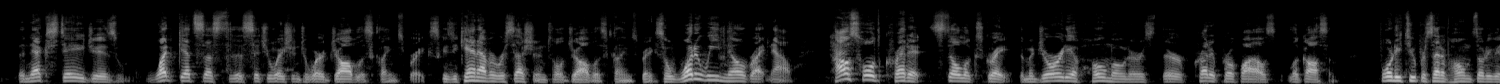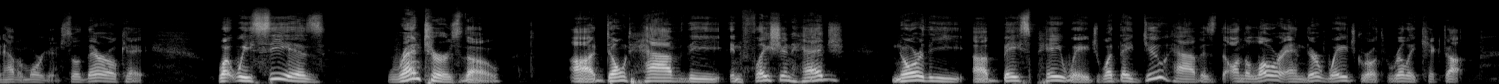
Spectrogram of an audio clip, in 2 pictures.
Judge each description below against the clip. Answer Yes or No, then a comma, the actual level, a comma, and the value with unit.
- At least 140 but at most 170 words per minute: No, average, 180 wpm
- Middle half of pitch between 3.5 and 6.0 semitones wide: Yes, average, 4.5 semitones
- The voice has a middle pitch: Yes, medium, 150 Hz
